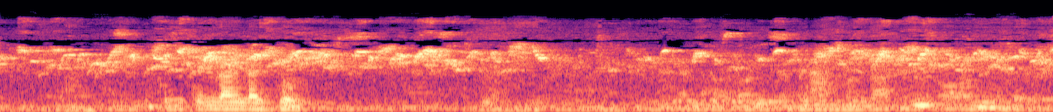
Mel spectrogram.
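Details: Red-whiskered bulbul in competitive singing training, delivering bright, rapid warbled phrases, high and chirpy with quick rising and falling notes in a steady stream, over faint low background murmur and a brief low rumble near the start.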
